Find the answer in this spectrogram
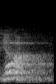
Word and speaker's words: Yah: And we know what that syllable is because all over Scripture, 68 times, the name is Yah. It starts with Yah. It doesn't start with Yeh.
